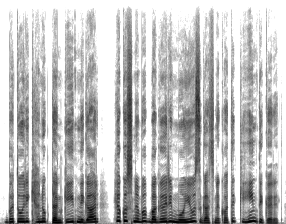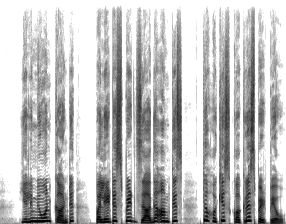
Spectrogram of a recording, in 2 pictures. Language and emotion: Kashmiri, sad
